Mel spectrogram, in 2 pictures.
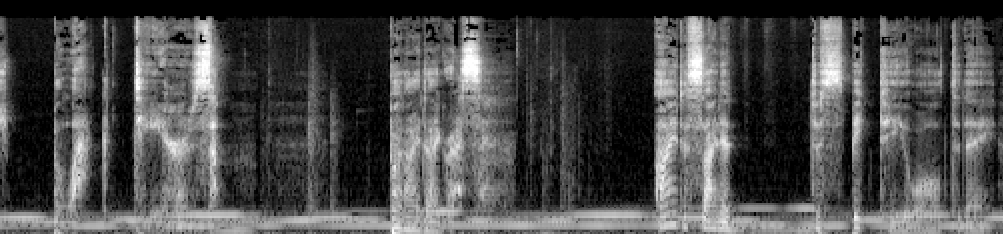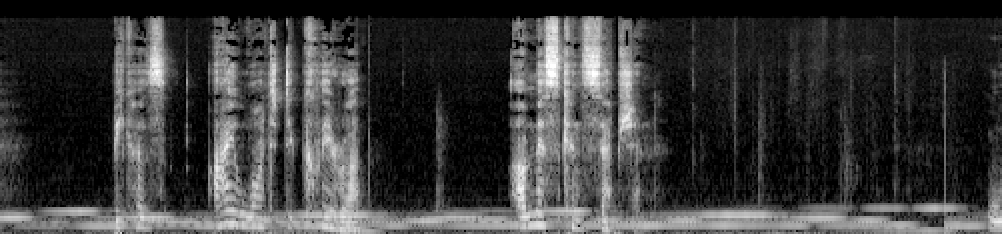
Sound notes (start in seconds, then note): none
